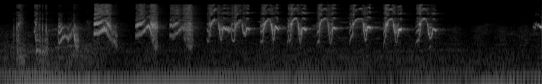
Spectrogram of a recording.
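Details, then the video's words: Young male Black-winged myna delivering a rolling song used to train other birds: a rapid series of about a dozen harsh, squeaky rising-falling notes, repeated nearly twice a second for four seconds, ending with a short quiet gap. "Jalak Pito Jantan Muda Gacor Ngeroll"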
